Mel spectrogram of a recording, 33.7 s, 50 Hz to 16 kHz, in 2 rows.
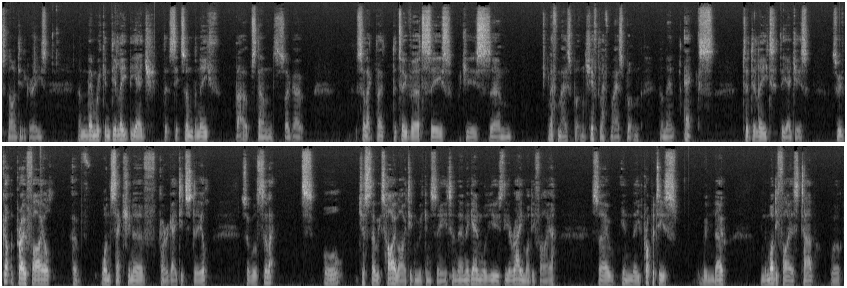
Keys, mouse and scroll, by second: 0.7-1.2 shift+drag, 13.2 x, 19.4 scroll down 2, 22.7 a.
